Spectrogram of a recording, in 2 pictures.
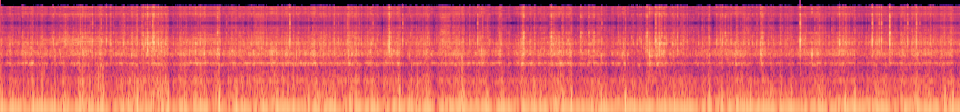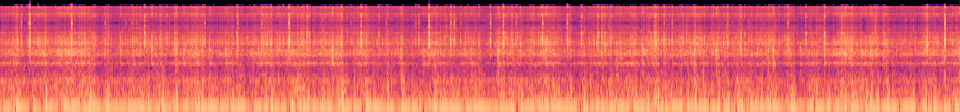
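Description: Wind buffeting the microphone of an action camera riding on a mountain bike as it rolls down a gravel track, with a heavy, steady rumble and constant small rattles and clicks from the tyres and mount on the loose stones.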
